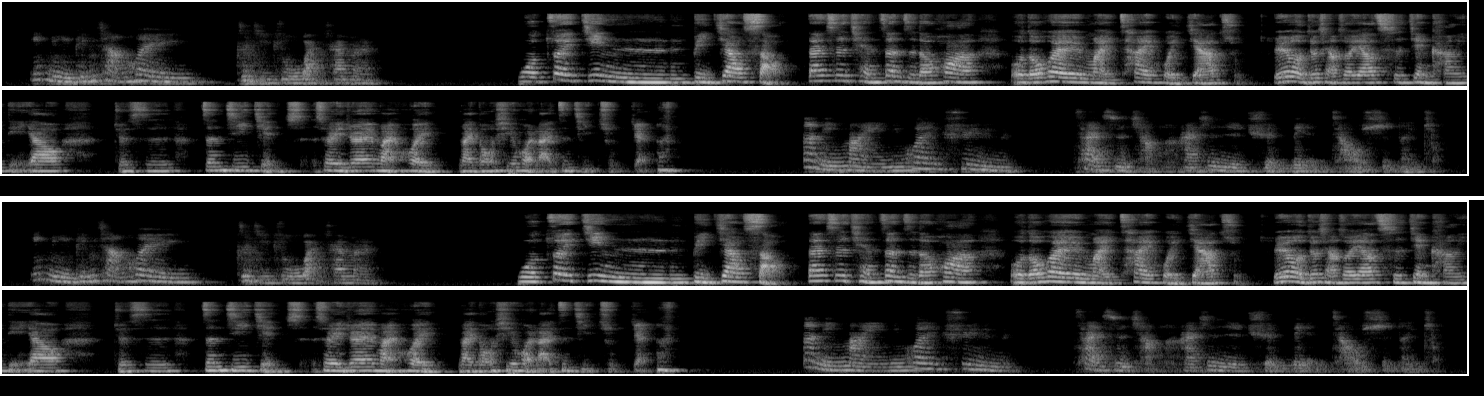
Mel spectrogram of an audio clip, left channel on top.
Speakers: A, on the left (about 15°); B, on the right (about 40°).
A: 诶，你平常会自己煮晚餐吗？
B: 我最近比较少，但是前阵子的话，我都会买菜回家煮，因为我就想说要吃健康一点，要就是增肌减脂，所以就会买回买东西回来自己煮这样。
A: 那你买你会去菜市场吗？还是全联超市那一种？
